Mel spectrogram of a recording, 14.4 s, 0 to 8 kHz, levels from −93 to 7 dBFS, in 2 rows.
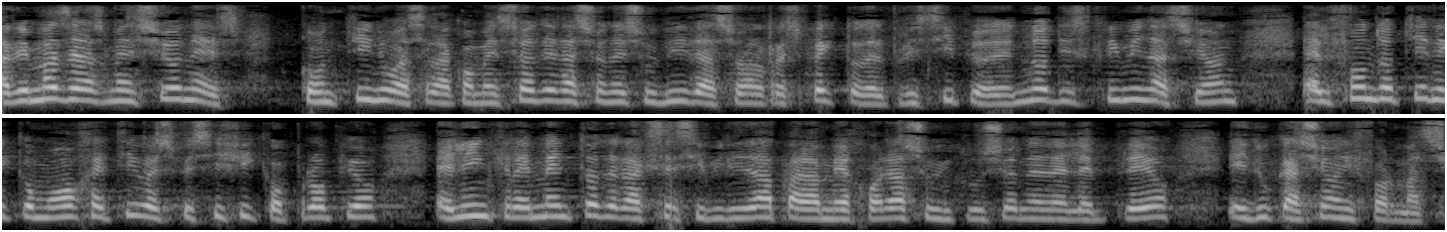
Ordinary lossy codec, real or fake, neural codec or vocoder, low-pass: AAC, 32 kbps; real; none; 7.2 kHz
